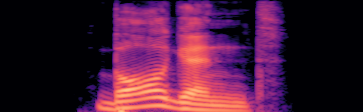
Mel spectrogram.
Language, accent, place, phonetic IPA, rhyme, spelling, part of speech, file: German, Germany, Berlin, [ˈbɔʁɡn̩t], -ɔʁɡn̩t, borgend, verb, De-borgend.ogg
- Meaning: present participle of borgen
